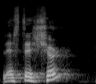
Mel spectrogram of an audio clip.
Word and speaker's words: Leicestershire: Y this is Leicestershire. – Leicestershire. – Leicestershire. – No dicen Shire.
